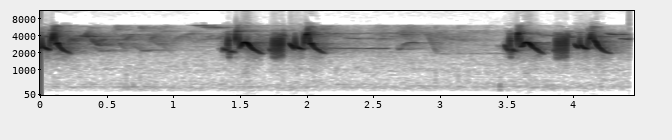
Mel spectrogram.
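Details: Brown bullfinch of the subspecies Pyrrhula nipalensis uchidae calling: short, clear, high chirped notes with downslurred whistles, in a cluster at the start, a tight group near the middle and another pair near the end, with quiet gaps between.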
